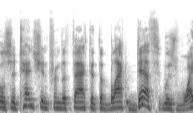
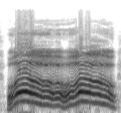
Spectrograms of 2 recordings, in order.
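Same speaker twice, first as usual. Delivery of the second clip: mock wail; 9 semitones higher, 12 dB louder than usual. Mock priests lamenting plague.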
